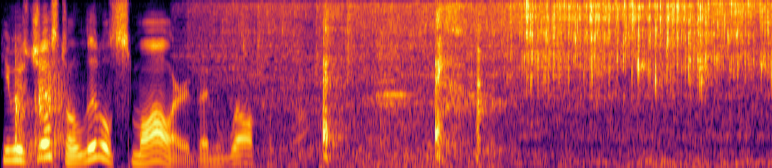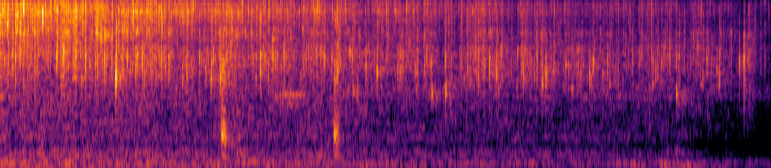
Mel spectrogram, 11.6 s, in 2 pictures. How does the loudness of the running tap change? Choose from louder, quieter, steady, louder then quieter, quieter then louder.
louder then quieter.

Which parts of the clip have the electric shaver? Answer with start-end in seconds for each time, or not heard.
not heard.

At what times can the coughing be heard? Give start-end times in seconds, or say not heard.
2.4-3.7, 7.4-8.4.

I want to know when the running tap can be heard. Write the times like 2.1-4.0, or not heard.
0.0-11.5.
